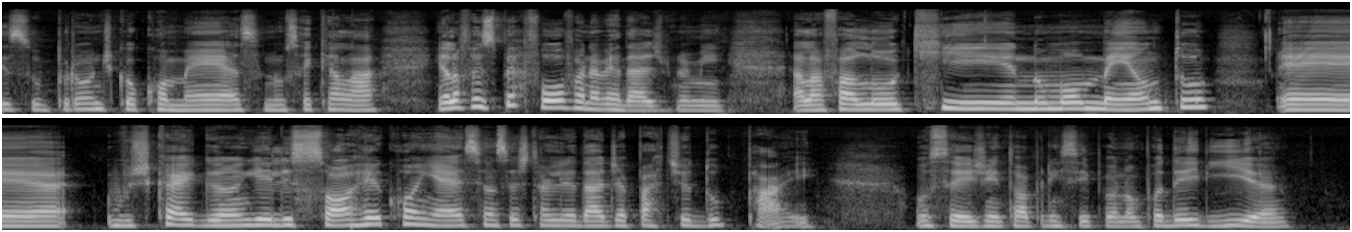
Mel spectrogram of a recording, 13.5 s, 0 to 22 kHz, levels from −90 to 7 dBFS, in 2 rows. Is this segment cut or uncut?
uncut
